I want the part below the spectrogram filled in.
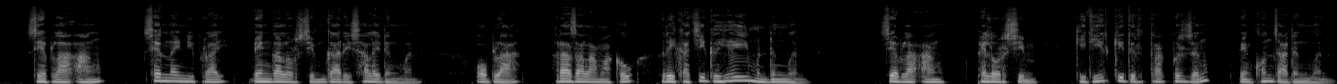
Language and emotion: Bodo, fearful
